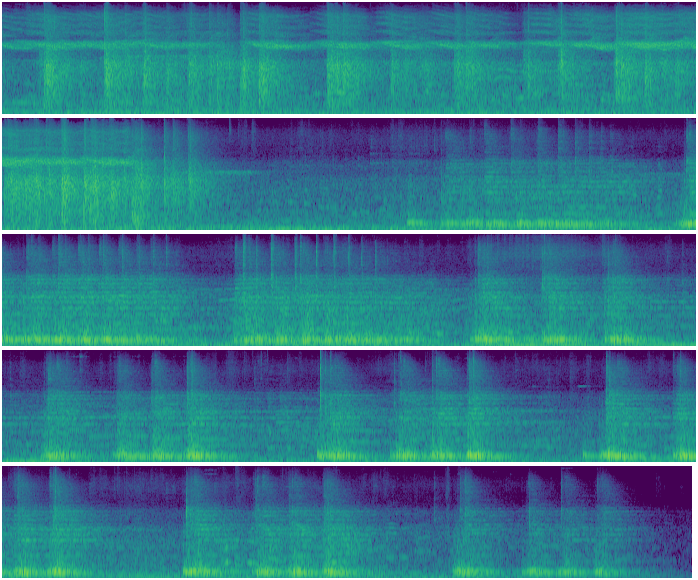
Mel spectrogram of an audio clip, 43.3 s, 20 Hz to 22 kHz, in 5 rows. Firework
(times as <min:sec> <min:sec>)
0:00.0 0:11.9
